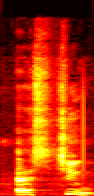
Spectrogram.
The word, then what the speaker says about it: eschew: क्या है, एस्च्यू, इसका प्रोनाउंसिएशन एस्च्यू है, तो इसका मतलब होता है अवॉइड करना।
